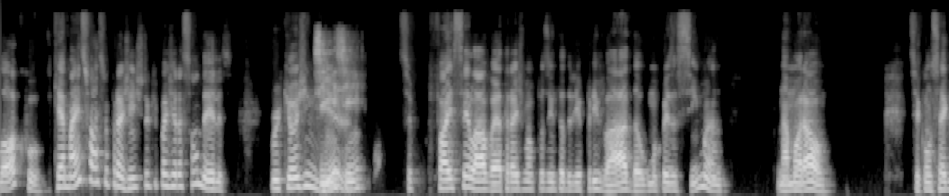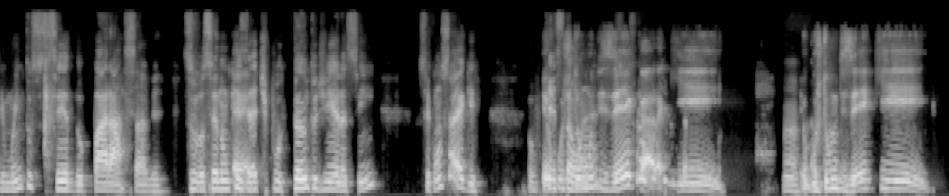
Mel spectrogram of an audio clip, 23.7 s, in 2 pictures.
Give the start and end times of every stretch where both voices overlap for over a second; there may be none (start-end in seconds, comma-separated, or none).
18.6-20.6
